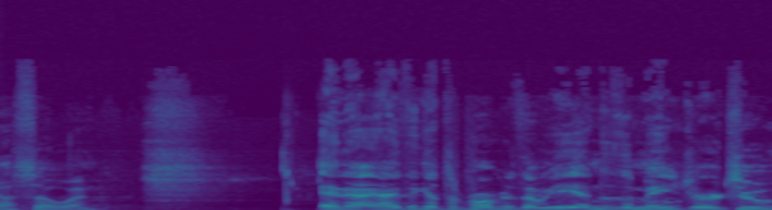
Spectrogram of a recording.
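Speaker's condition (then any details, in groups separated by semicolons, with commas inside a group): Cerebral palsy; may be hard to understand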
